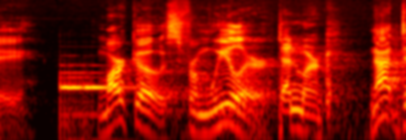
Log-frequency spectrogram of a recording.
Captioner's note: ding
